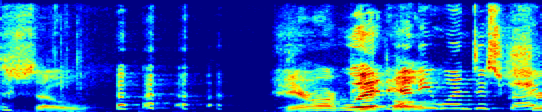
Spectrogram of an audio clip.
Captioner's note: laughs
